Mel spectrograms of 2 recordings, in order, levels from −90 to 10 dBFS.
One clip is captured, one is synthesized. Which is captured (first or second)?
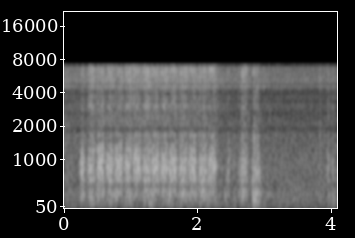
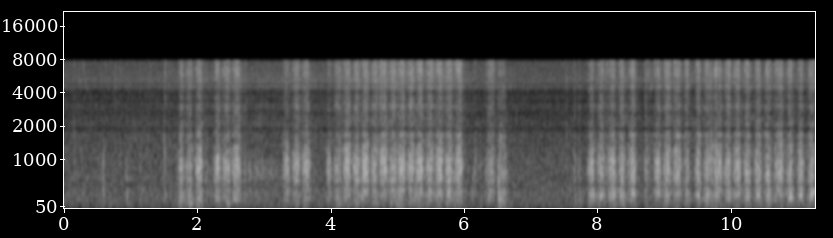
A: second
